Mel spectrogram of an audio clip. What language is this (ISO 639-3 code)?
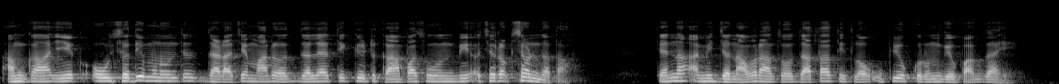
kok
